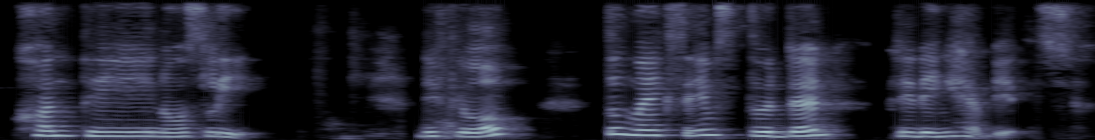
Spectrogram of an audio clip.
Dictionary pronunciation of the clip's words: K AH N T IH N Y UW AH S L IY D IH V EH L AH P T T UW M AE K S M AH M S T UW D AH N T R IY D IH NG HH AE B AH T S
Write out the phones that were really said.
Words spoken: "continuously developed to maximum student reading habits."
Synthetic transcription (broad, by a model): K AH N T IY N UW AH S L IY D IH F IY L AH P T T UW M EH K S AH M S T UW D AH N T R IY D IH NG HH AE B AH T S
